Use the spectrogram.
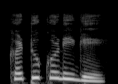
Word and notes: ಕಟಗಡಕಿ: kaṭagaḍagi

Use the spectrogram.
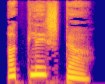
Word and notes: ಅಕ್ಲಿಷ್ಟ: Kannada

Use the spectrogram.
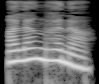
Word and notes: ಆಲಿಂಗನ: āliŋgana

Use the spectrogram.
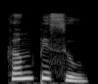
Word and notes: ಕಂಪಾಸು: kampāsu

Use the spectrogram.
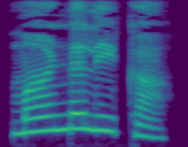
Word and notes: ಮಂಡಲೀಕ: maṇḍalīka

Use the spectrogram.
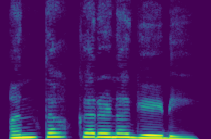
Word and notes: ಅಂತಃಕರಣಗೇಡಿ: Kannada

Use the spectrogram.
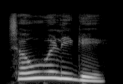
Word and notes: ಚೌವಳಿಗೆ: cauvaḷige

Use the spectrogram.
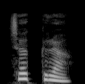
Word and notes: ಛಿಕ್ಕಾರ: chikkāra

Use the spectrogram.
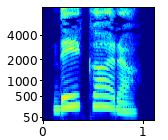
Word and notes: ದೇಕಾರ: dēkāra

